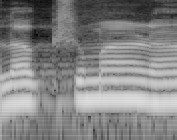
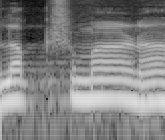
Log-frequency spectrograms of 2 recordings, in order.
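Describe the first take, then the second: Both takes have the same delivery.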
